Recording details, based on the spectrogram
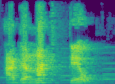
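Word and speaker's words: ἀγανακτέω: no z conforme estar e a pronúncia é a ganache Téo e a carretel significa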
